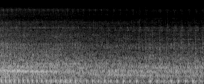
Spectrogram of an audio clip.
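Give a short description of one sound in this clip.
A motorbike engine runs nearby.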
